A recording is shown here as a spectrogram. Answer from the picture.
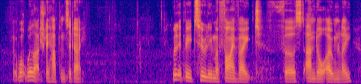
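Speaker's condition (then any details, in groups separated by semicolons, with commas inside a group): No condition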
